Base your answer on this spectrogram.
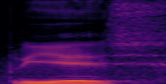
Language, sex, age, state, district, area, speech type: Goan Konkani, female, 18-30, Goa, Murmgao, urban, spontaneous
